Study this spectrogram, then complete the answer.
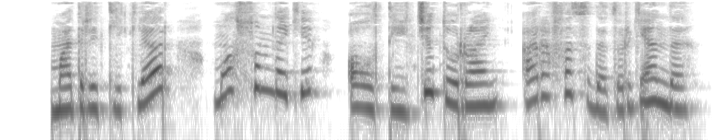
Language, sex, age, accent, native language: Uzbek, female, 18-24, Buxoro, Uzbek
